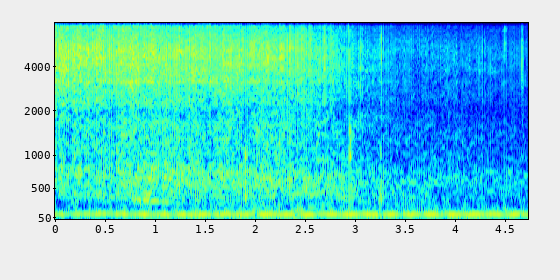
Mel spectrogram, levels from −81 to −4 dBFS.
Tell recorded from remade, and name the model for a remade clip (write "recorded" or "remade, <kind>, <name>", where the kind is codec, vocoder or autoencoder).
remade, vocoder, BigVGAN v2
